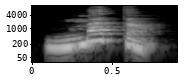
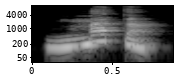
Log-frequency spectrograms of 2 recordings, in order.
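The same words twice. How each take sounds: The two takes are said the same way.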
